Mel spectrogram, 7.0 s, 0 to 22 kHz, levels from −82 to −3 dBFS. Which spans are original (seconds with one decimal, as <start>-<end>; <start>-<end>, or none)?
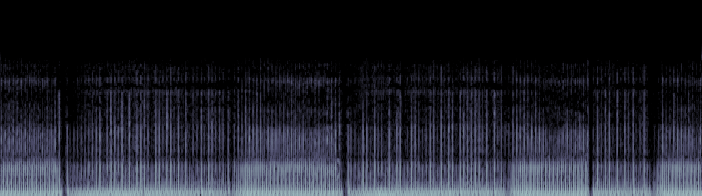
0.0-7.0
